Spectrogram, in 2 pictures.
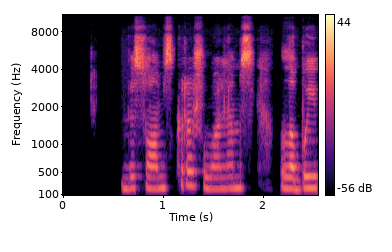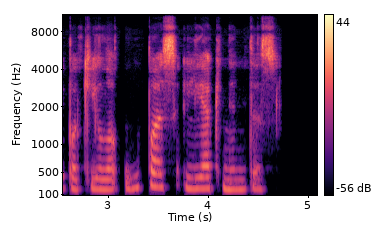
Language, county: Lithuanian, Vilnius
